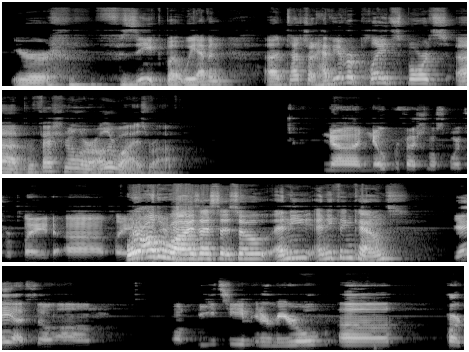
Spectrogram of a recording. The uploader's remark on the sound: This episode's audio is a little funky.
